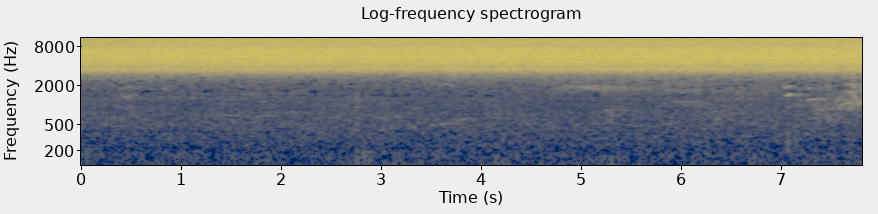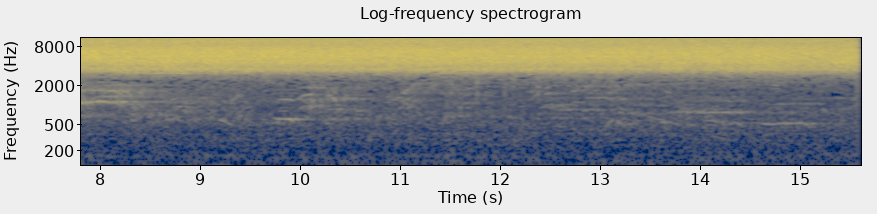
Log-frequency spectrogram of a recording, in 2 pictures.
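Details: Summer cicadas droning at a schoolyard, a loud continuous high whine, while faint distant voices rise and fall underneath midway through.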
